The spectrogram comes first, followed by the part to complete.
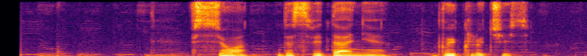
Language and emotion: Russian, neutral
